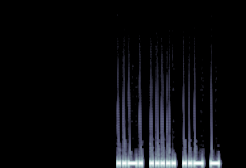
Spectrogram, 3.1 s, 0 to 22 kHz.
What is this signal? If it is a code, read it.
Morse code, heard as a keyed tone, about 36 wpm, 690 Hz. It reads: F5UT
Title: DXCC-100 Call Signs - 4 Characters - 35wpm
